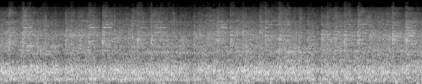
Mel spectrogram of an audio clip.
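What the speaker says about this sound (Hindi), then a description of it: "यहाँ से ट्रेन गुजर रही है, शिवपुरिया गांव जंक्शन से ट्रेन गुजर रही है" A train roars past loud and close through Shivpuria railway junction, a dense steady rumble and clatter of wheels on rails that fills the whole stretch without a break.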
